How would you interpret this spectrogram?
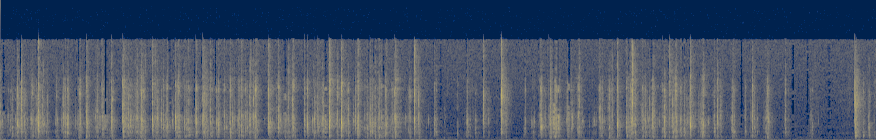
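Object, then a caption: Plastic computer keyboard keys. Fingertips tap the plastic keycaps of a backlit chiclet computer keyboard while typing, making a quick, irregular stream of short, bright clicks. The clicks sit over a steady low rumble and ease briefly around the five-second mark before the typing picks back up.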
